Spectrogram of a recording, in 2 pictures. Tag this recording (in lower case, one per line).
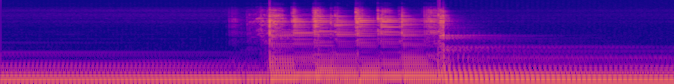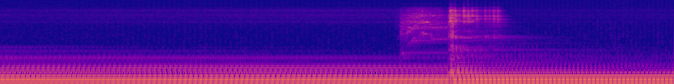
bass guitar
guitar
distortion
plucked string instrument
musical instrument
playing bass guitar
music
